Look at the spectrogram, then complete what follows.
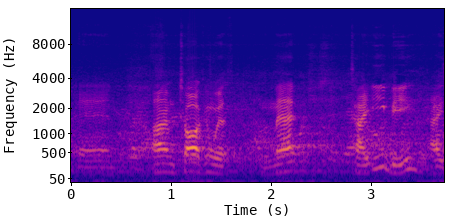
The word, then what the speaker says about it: Taibbi: work boat show and I'm talking with Matt taibi I said it right it was the contributing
